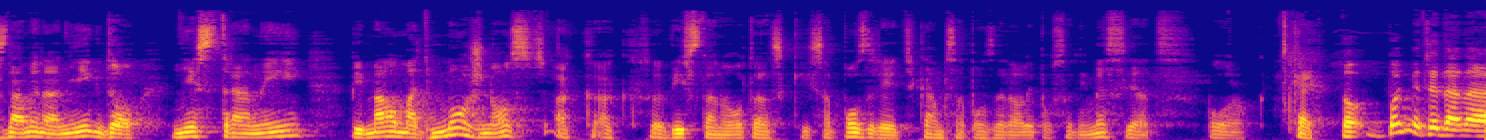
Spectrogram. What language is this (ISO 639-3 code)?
slk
